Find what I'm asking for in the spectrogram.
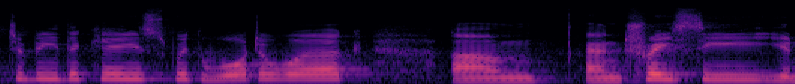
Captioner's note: none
